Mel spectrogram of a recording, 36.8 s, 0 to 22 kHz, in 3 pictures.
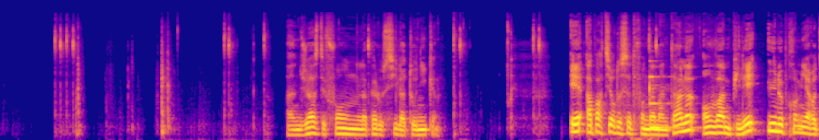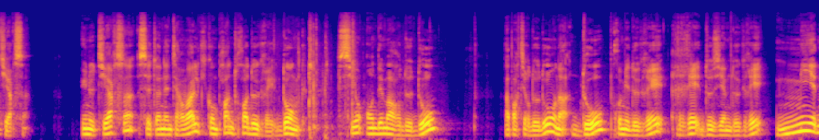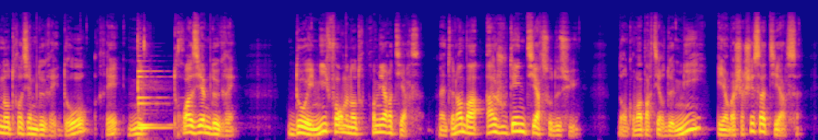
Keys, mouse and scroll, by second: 0.8 click, 2.5 Escape, 3.3 click, 5.6 click, 6.8 click, 8.0 click, 9.7 click, 16.9 n, 17.4 shift+-, 26.6 click.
